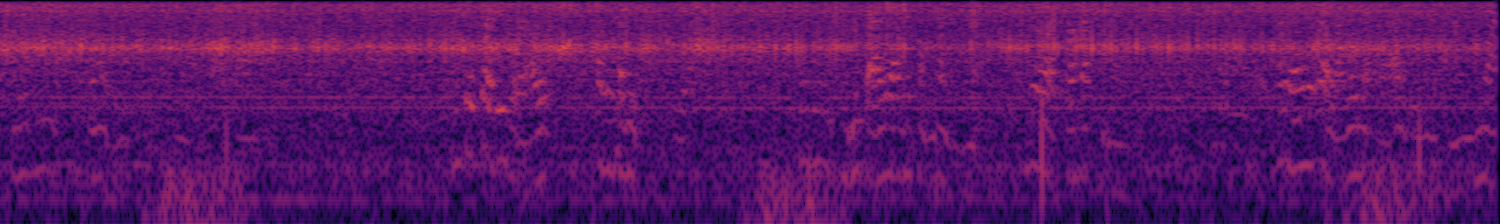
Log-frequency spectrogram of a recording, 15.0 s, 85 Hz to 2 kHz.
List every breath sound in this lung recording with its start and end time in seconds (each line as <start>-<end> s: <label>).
1.50-2.56 s: inhalation
7.51-8.58 s: inhalation
13.36-14.52 s: inhalation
